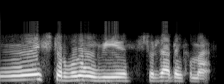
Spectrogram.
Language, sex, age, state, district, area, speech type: Bodo, female, 45-60, Assam, Baksa, rural, conversation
